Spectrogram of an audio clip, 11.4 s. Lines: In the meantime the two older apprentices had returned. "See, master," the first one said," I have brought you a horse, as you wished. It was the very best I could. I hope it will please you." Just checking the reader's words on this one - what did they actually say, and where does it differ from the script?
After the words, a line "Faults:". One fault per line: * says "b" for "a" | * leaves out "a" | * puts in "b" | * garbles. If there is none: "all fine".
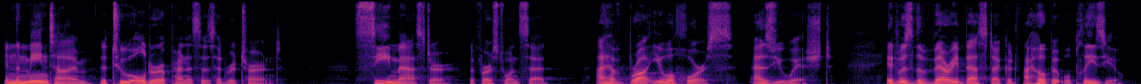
In the meantime the two older apprentices had returned. "See, master," the first one said," I have brought you a horse, as you wished. It was the very best I could. I hope it will please you."
Faults:
all fine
